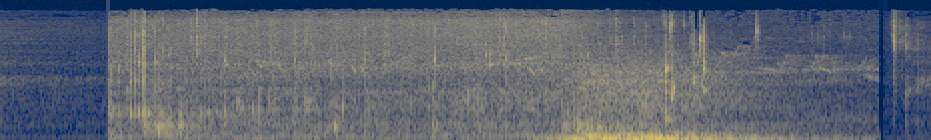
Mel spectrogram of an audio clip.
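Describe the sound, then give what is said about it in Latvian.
Liquid pours into a glass in a steady, gurgling stream for about four seconds, swelling to a fuller, louder rush near the end before stopping abruptly. No voices are heard. “Un te jūs dzirdēsiet to smuko to kā līsti.”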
